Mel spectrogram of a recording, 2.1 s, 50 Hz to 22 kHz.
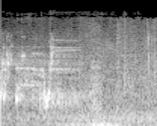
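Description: Ben 10 Omnitrix toy's try-me feature sounding a short electronic effect from its small speaker, with a soft bump of the blister pack being handled about a second later.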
